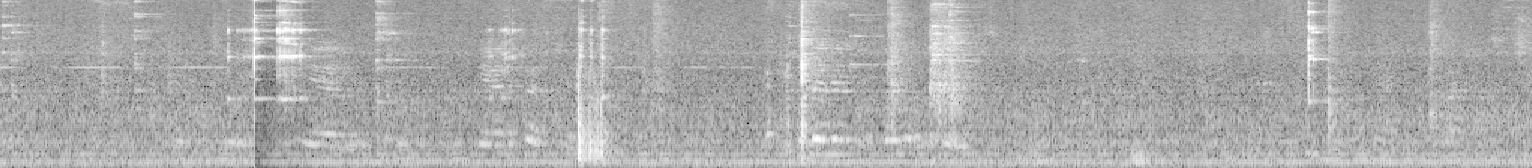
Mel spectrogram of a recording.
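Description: Metal teaspoon clinking against a porcelain teacup as milk is spooned into the tea and stirred in: a handful of separate light chinks spread through, with a faint steady hum underneath.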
